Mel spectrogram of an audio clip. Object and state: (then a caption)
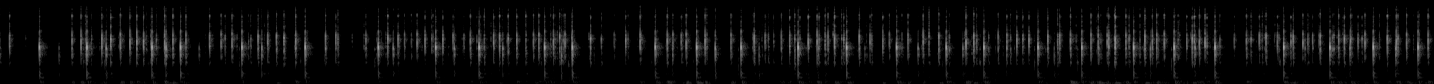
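Mechanical keyboard with plastic keycaps. A compact 60% mechanical keyboard with a dark purple case, purple ABS plastic keycaps and a polycarbonate plate, resting on a desk mat, is typed on continuously with the fingertips of both hands. The result is a dense, steady stream of short, dry, bright clacks with almost no low end and no ring, the keystrokes arriving in quick bursts with brief pauses between them.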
